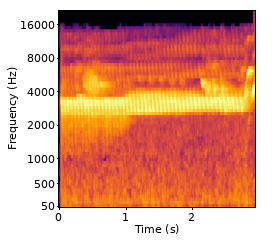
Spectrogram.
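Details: Belgian canary singing to stimulate females for breeding: a long, steady rolling trill of rapid fine pulses held at one pitch, closing with a few quick rising notes.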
